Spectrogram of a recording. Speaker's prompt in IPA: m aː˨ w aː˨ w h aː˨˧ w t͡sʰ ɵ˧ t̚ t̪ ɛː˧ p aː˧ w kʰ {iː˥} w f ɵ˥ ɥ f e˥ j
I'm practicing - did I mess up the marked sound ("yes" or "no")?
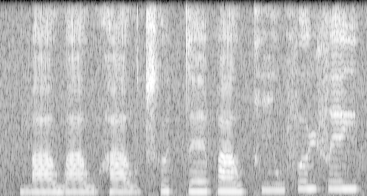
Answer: yes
